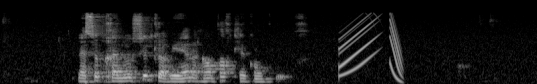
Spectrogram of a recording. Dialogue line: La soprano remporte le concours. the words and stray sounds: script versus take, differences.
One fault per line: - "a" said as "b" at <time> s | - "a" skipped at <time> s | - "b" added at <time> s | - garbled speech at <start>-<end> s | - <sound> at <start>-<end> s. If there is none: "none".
- "sud coréenne" added at 1.3 s
- chirp at 3.4-4.0 s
